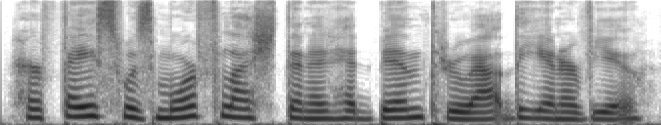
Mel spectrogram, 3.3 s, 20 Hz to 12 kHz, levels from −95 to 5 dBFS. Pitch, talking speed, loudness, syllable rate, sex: 215 Hz, 220 wpm, -16 LUFS, 5.4 syllables/s, female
